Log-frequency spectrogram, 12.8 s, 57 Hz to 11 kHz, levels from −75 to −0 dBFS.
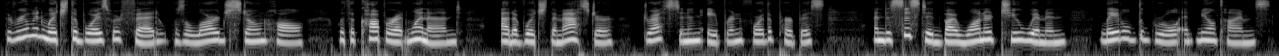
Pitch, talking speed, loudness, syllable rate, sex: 235 Hz, 200 wpm, -20 LUFS, 5.6 syllables/s, female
